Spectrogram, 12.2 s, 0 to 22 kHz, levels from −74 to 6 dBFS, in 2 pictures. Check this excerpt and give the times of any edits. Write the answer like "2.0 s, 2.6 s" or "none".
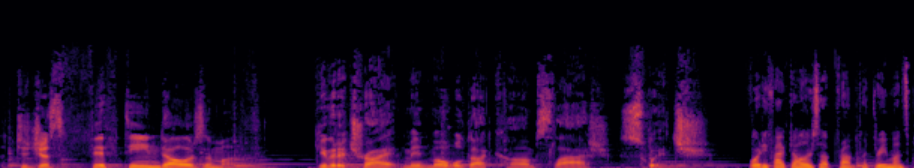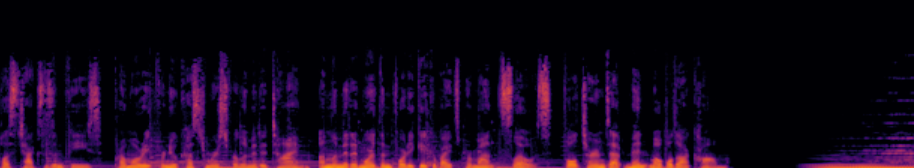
11.3 s

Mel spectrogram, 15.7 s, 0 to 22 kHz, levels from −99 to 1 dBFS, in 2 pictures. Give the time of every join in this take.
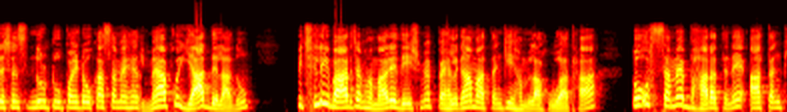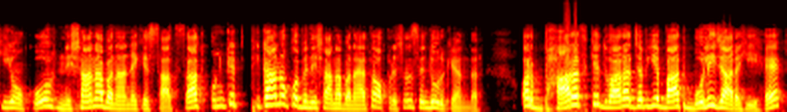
1.4 s

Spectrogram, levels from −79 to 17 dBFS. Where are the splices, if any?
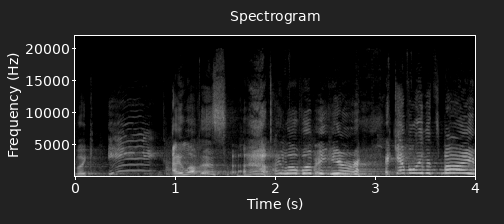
none

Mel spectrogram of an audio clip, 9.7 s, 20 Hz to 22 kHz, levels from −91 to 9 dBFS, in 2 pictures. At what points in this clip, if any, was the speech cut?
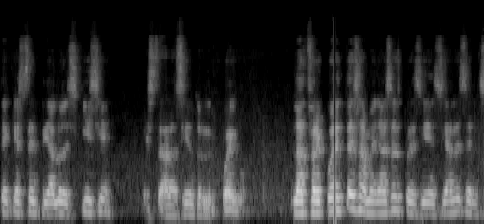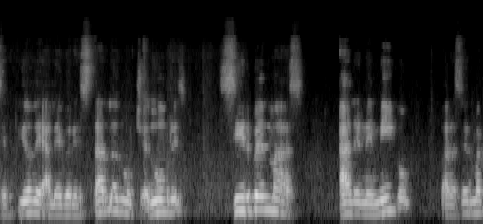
none

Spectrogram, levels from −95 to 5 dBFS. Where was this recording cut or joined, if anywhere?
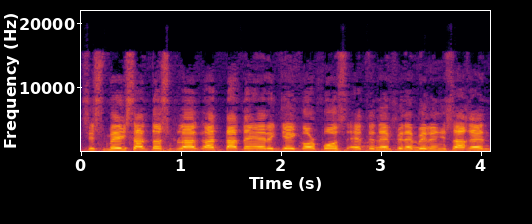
none

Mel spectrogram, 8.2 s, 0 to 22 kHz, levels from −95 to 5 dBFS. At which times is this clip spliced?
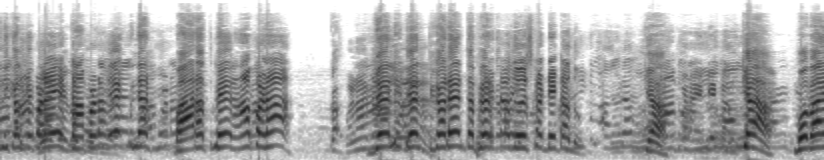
none

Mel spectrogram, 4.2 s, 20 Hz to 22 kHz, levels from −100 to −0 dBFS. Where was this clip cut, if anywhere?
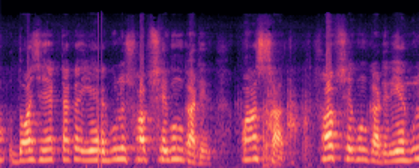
none

